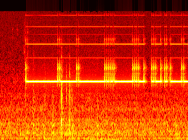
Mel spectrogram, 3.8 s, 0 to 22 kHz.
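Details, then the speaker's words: Sony Super Beta SL-HF600 Betamax (711B2 deck) cassette-down switch under continuity test: tester beep cuts out in uneven bursts instead of a solid tone; intermittent contact from dirty switch contacts needing cleaning. "right so I need to clean the contacts on the cassette down switch means taking this off that's a bit of a nuisance"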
